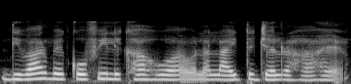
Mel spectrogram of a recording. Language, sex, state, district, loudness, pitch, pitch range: Hindi, female, Arunachal Pradesh, Papum Pare, -14 LUFS, 230 Hz, 215-240 Hz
